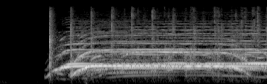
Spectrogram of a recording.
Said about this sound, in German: wenn es Jubelschreie gibt hier live auf Radio FM Quattro, dann heißt das, dass Leute hier sitzen im Sendestudio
